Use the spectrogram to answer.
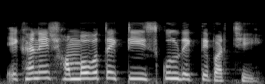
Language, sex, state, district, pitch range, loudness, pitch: Bengali, female, West Bengal, Cooch Behar, 220-275 Hz, -14 LUFS, 255 Hz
